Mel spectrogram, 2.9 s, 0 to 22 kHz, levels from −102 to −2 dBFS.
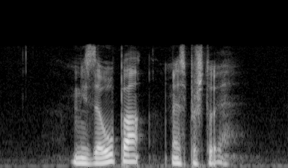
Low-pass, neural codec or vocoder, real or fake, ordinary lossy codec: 7.2 kHz; none; real; none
